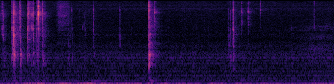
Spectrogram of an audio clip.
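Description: Typing on a computer keyboard: a quick burst of keystrokes in the first half-second, then a few single clicks spaced out over the following seconds.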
